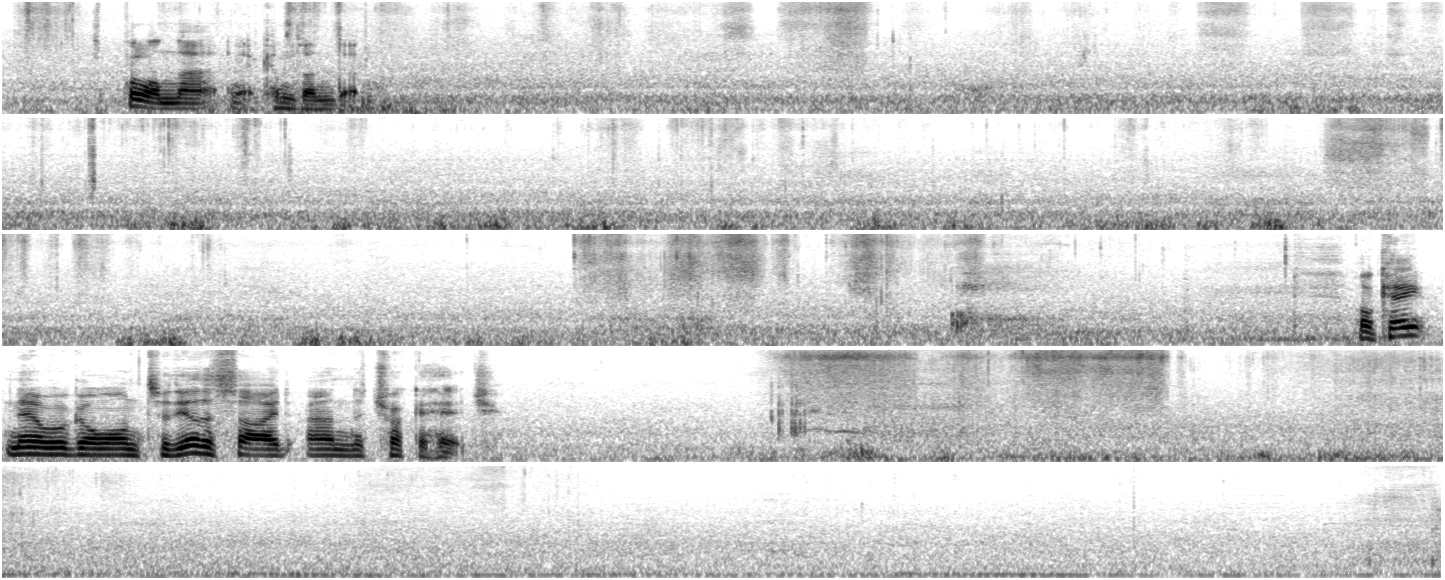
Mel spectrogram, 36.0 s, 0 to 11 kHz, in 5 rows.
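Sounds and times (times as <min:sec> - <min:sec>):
cord rustling and scraping: 0:00.0 - 0:16.4, 0:17.2 - 0:20.4, 0:25.4 - 0:29.4.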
